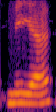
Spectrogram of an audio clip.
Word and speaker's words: Nejah: My name is Nia. That's spelled N-E-J-A-H. And the last name is Flower, S as in Frank, A-U-V as in Victor, E-R.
